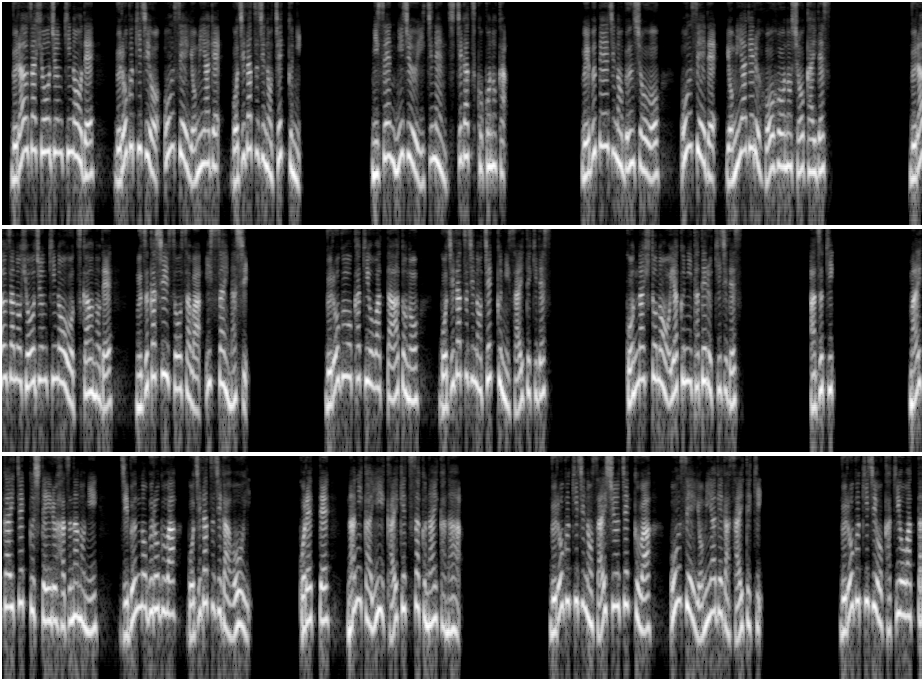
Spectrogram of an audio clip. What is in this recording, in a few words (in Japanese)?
音声読み上げ; 大福日記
